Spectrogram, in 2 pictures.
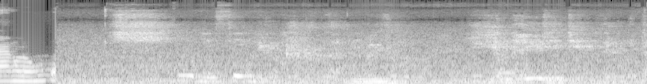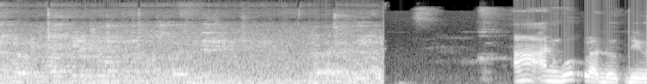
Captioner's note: people chatting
